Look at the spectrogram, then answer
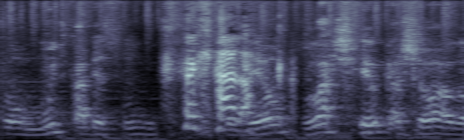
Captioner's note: chuckles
